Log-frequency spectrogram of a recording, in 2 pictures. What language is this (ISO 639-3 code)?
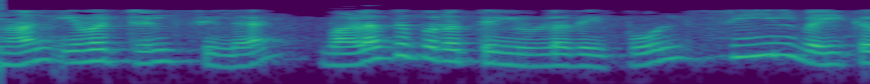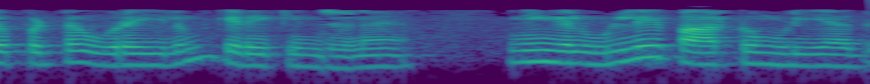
tam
